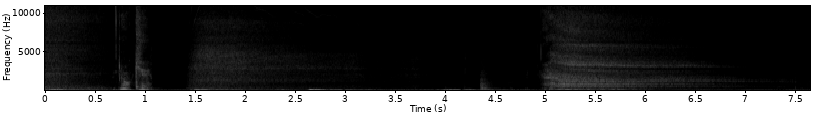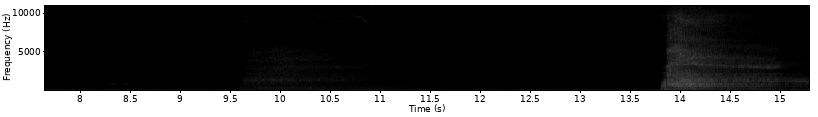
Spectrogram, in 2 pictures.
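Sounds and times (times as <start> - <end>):
deep breathing in and out: 0.0 - 0.7, 1.4 - 4.2, 4.9 - 8.6, 9.6 - 11.7, 13.8 - 15.2
speech: 0.7 - 1.2.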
